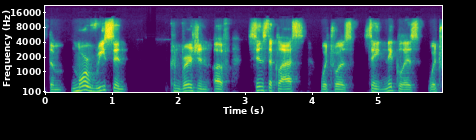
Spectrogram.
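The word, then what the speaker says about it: Sinterklaas: to celebrate the event the dutch pronunciation of saint nicholas is since the class when the dutch emigrated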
